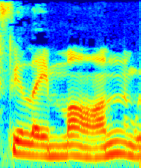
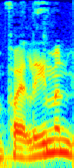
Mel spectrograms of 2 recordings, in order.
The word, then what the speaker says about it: Philemon: we would pronounce in English, Philemon, we would say in, in Greek if we want to do that. I'll just call him Philemon because that's how we're familiar with it. But he is mentioned here in verse 2 as the recipient of this letter.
